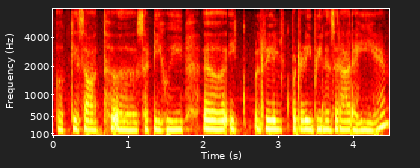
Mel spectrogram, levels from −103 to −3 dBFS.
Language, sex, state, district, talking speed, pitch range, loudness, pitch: Hindi, female, Himachal Pradesh, Shimla, 175 wpm, 195-210 Hz, -15 LUFS, 200 Hz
